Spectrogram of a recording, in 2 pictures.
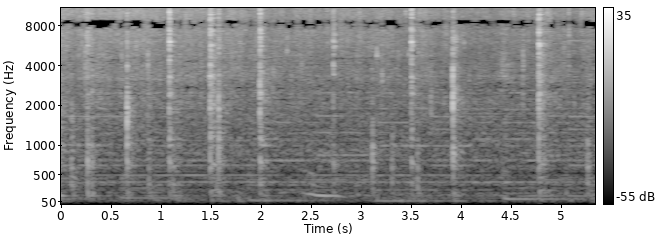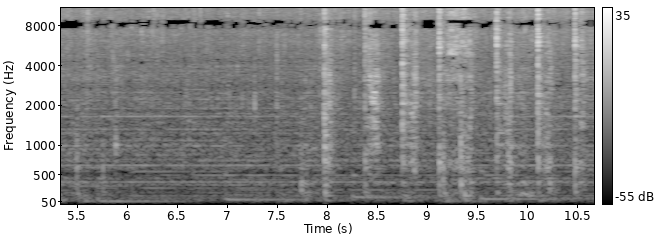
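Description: Chopped onion sizzles in a hot frying pan for a simple chayote and egg dish, with a steady crackling fry broken by repeated sharp scrapes and clinks of a spatula stirring against the pan.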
